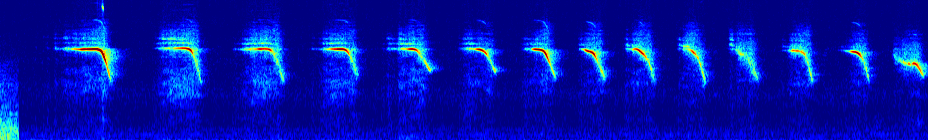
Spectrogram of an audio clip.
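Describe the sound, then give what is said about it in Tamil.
A voice imitates the peeping of a baby chick raised at home: a steady run of about fourteen high, downward-sliding chirps, clear, growing slightly quicker, with no talking. “வீட்டில் வளர்க்குற கோழி குஞ்சு சத்தம் கேட்டால் எப்படி இருக்கும் அப்படின்னு சின்ன கற்பனை இந்த பேபி சிக்கன் ரைட் சீக் அதோட சத்தம் கேட்டால் எப்படி இருக்கும்னு சின்ன கற்பனை”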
